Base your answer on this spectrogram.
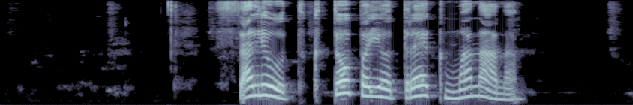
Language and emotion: Russian, positive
